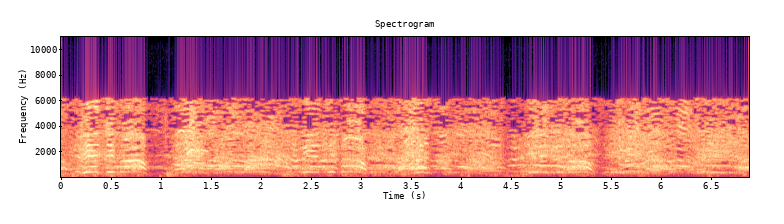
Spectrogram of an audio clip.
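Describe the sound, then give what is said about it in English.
Hundreds of protesters at a solidarity rally in Port Moresby for West Papuans: a loud, continuous crowd roar of chanting and shouting voices that swells in waves and dips briefly a few times. “That's the sound of hundreds of protesters in Port Moresby yesterday protesting in solidarity with West Papuans and their struggle for self-determination,”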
